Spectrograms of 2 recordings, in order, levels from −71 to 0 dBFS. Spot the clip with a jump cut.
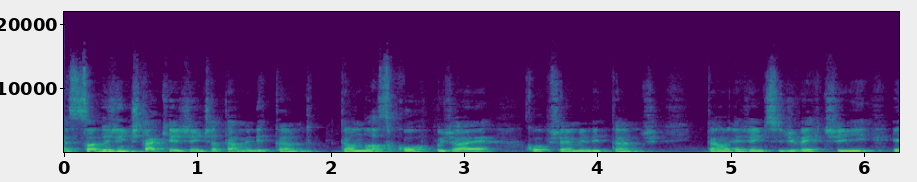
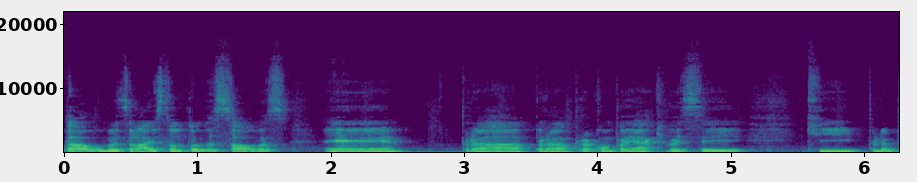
first; 3 cuts; at 2.0 s, 3.5 s, 5.0 s

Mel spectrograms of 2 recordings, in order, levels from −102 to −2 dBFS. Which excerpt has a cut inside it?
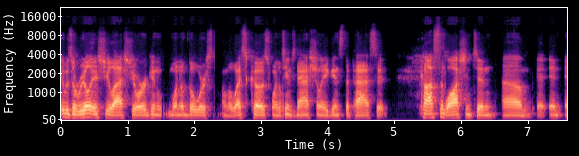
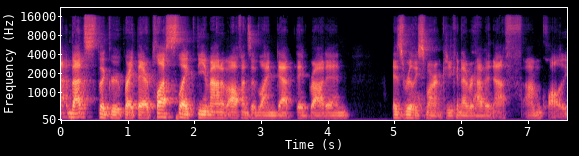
first; 5 cuts; at 1.5 s, 2.3 s, 3.3 s, 5.4 s, 5.7 s

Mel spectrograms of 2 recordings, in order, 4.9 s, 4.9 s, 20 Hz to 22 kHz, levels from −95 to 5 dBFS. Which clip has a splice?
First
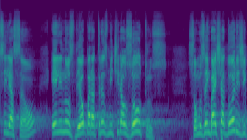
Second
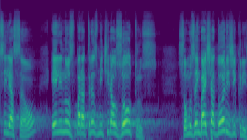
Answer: second; 1 cut; at 1.5 s

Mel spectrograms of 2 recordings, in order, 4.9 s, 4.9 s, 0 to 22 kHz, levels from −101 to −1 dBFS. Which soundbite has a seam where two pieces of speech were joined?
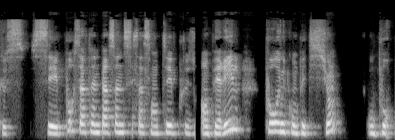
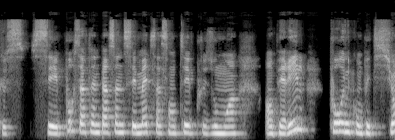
first; 2 cuts; at 1.7 s, 2.4 s

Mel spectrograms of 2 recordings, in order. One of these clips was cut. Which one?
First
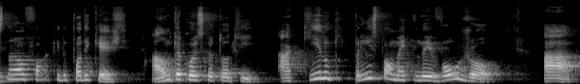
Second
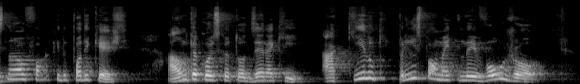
first; 2 cuts; at 1.4 s, 2.3 s

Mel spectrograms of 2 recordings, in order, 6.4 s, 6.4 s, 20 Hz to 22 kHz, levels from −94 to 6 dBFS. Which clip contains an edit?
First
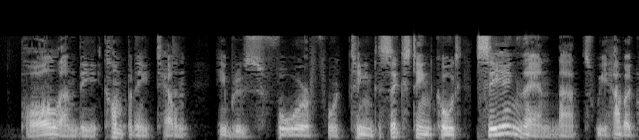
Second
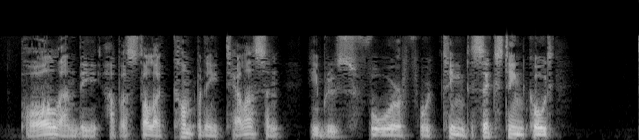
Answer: first; 3 cuts; at 1.0 s, 1.7 s, 4.7 s

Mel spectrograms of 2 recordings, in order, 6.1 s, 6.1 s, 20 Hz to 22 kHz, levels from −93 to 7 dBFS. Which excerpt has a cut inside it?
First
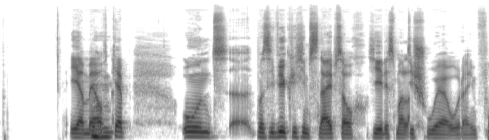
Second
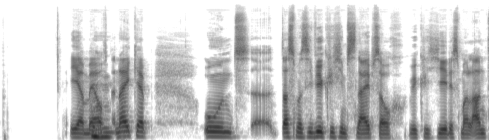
first; 4 cuts; at 1.4 s, 3.2 s, 4.6 s, 5.1 s

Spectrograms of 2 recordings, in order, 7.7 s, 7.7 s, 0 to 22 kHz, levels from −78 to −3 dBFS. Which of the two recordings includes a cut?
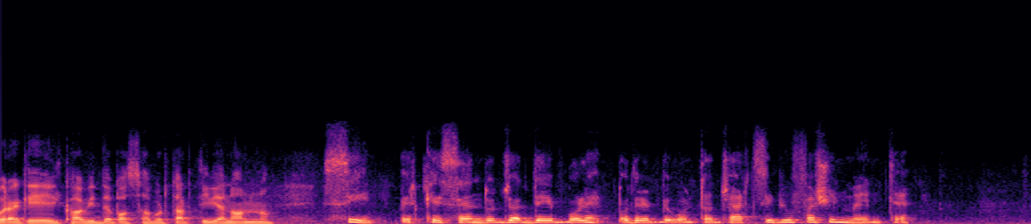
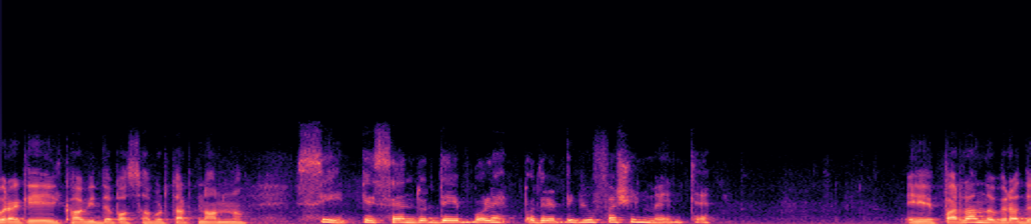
second; 4 cuts; at 1.5 s, 2.7 s, 3.2 s, 4.2 s

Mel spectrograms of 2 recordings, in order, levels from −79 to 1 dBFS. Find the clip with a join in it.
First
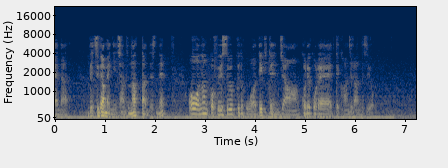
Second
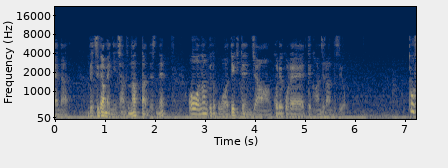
second; 1 cut; at 3.1 s

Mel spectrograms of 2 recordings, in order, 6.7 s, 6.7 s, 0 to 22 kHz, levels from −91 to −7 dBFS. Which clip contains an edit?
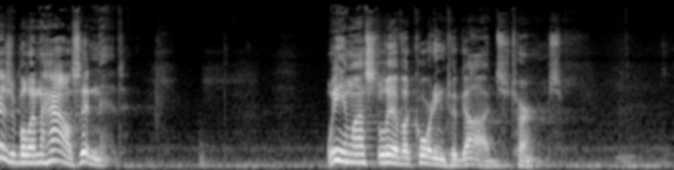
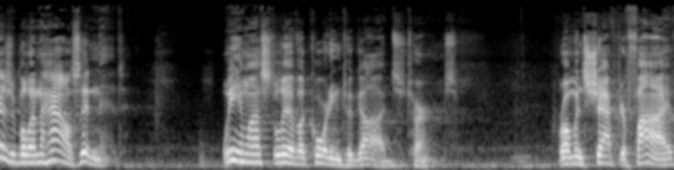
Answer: second; 2 cuts; at 2.1 s, 5.5 s

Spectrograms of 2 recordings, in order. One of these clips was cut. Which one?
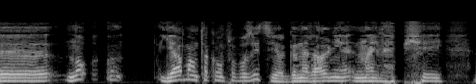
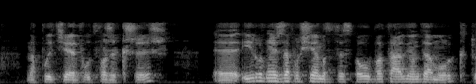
second; 1 cut; at 3.2 s

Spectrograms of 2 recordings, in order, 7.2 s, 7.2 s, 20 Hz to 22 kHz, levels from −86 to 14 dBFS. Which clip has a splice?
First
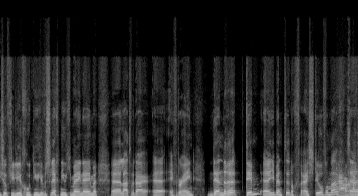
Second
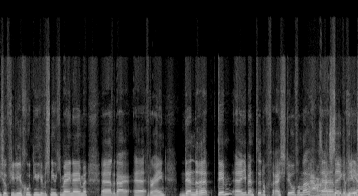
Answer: second; 3 cuts; at 1.0 s, 2.2 s, 2.9 s

